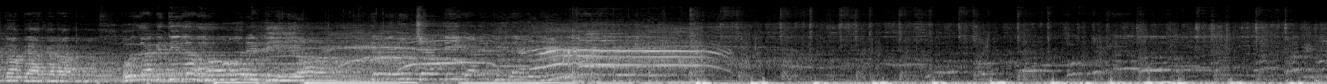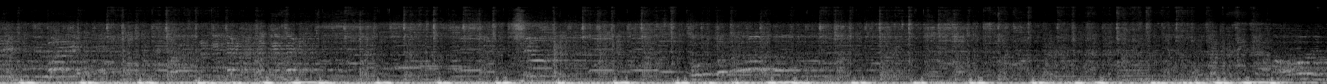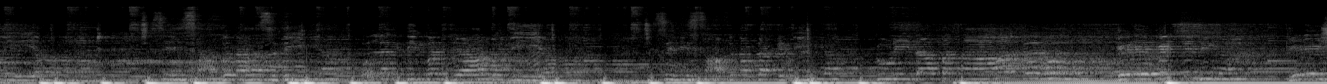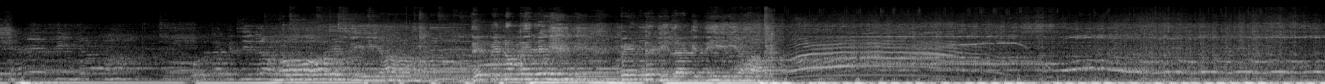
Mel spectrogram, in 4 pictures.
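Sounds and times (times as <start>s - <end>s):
man singing: 0.0s - 23.8s, 25.5s - 53.0s
live pop band playing: 0.0s - 53.0s
pulsing bass beat: 5.3s - 35.4s, 36.1s - 36.7s, 44.8s - 53.0s.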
